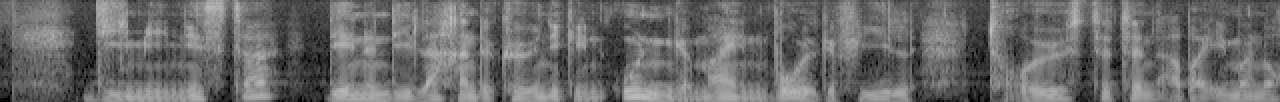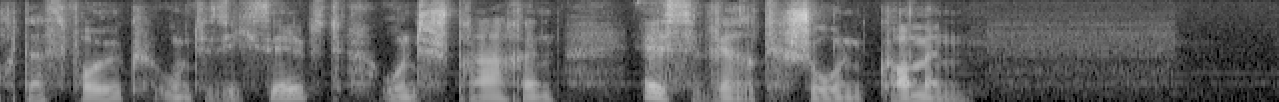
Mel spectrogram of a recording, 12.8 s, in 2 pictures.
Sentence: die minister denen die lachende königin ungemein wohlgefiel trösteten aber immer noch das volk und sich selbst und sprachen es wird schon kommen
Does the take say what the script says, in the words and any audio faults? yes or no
yes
